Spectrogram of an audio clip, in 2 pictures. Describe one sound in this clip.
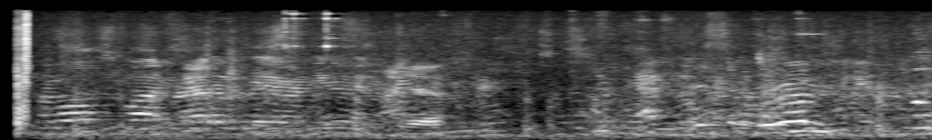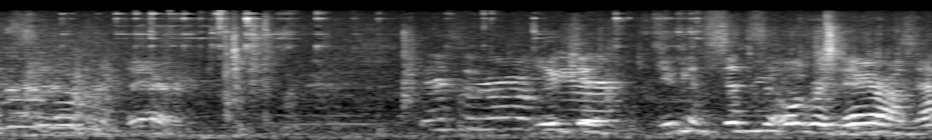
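A speaker talks into a microphone, heard over a loudspeaker in a room.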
